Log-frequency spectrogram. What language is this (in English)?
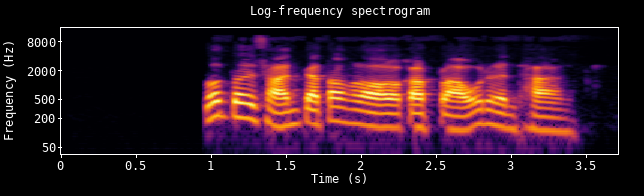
Thai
